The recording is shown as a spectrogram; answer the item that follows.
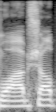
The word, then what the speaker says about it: Wobschall: Um, I have a weird last name, Wobschall.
